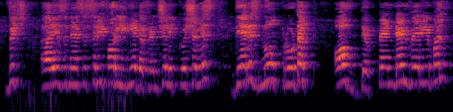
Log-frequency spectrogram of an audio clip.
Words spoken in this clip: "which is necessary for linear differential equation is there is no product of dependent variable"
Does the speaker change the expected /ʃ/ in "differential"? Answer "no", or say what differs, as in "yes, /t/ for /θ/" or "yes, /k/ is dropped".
no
